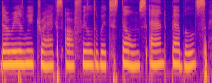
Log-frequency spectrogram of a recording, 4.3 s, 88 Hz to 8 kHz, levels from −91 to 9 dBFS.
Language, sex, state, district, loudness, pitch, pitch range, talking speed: English, female, Assam, Kamrup Metropolitan, -16 LUFS, 245 Hz, 235-250 Hz, 125 wpm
